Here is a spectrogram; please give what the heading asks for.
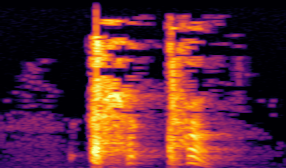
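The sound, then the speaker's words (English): Two coughs, each a rough, throaty burst, the second following shortly after the first, heard alone with no talk. “Excuse me. That's not a COVID cough.”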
